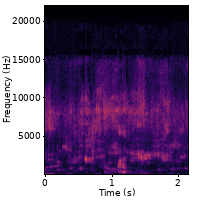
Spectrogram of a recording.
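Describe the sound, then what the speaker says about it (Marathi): Crabs rinsed under a running kitchen tap give a quiet, steady splash of flowing water with brief louder gushes as they are turned in the stream. "त्याला वाहत्या पाण्याखाली मस्त त्याचे स्वच्छ धुवायचे"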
